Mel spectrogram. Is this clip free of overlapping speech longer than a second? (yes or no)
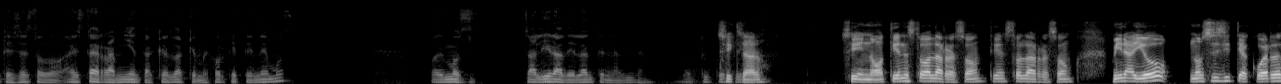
yes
